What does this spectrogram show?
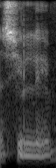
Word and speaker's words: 실내: 실내 itu bacanya 실내, enggak pakai T ya.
